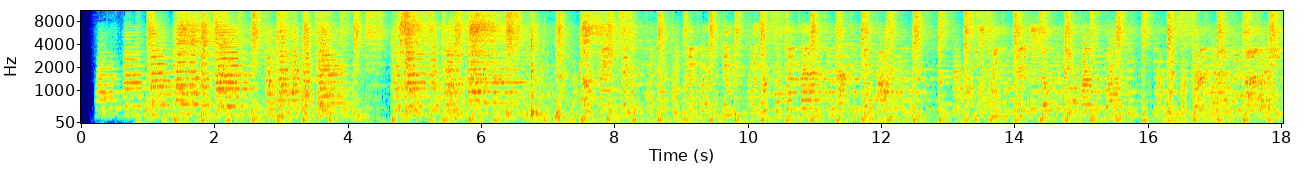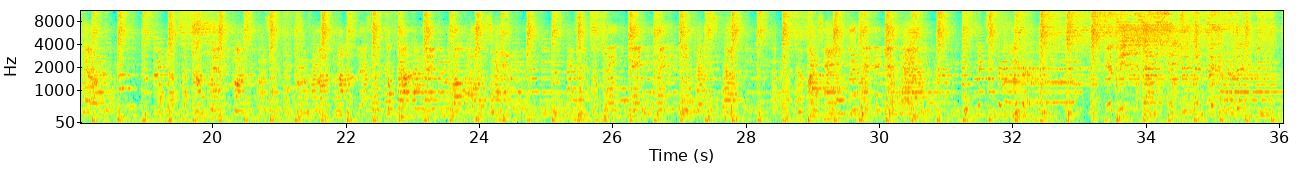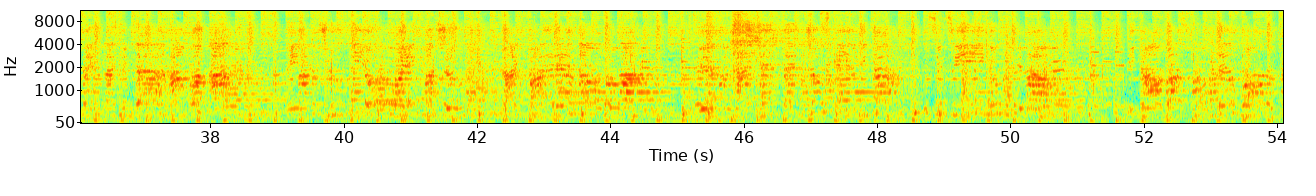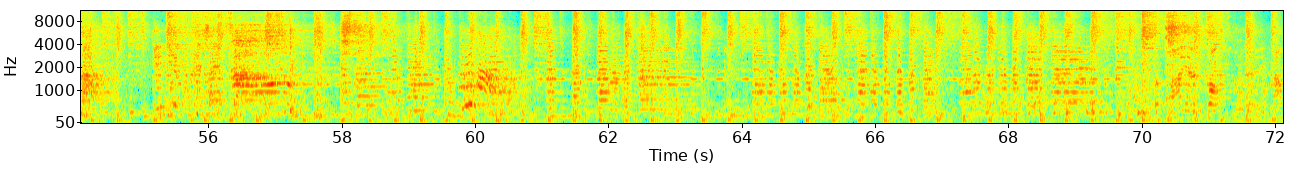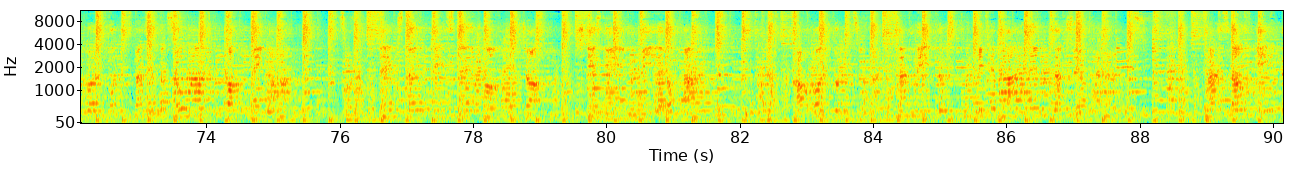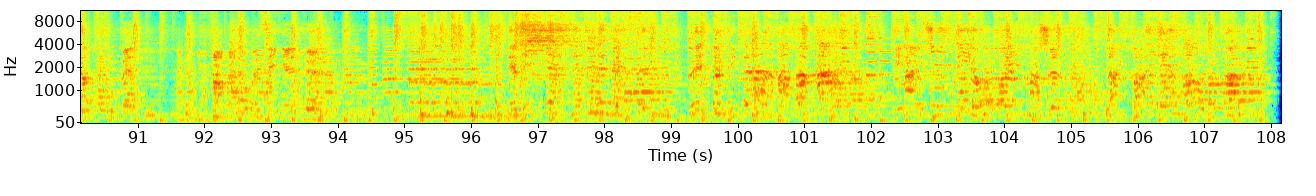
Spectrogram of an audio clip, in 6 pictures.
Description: Konzert 2005 -Download-Bereich
-------Die Big Band-------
